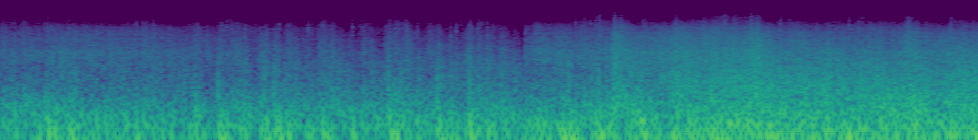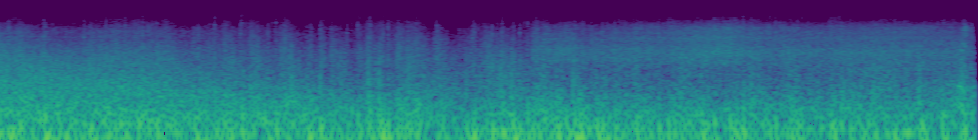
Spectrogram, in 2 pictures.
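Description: Naval gunfire and shell hits in the warship battle game Ultimate Admiral Dreadnoughts, a steady dense rumble of booming cannon fire and impacts that carries on without letup, loud and continuous throughout.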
